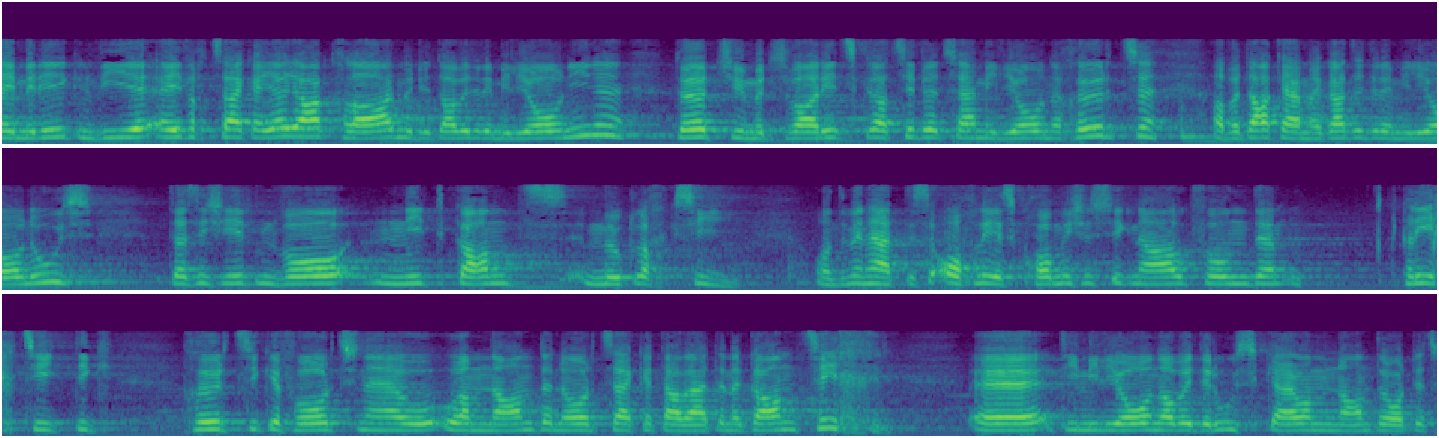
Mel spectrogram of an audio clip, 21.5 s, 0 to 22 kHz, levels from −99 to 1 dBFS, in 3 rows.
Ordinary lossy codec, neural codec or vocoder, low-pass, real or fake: none; none; 7.2 kHz; real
